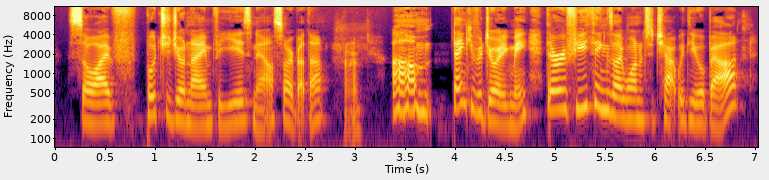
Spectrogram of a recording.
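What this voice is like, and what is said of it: Non-North American accent. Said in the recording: “I have problems with some um, North American words. I think it's just my accent.”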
